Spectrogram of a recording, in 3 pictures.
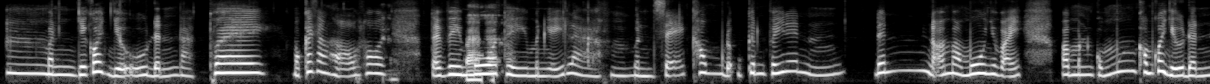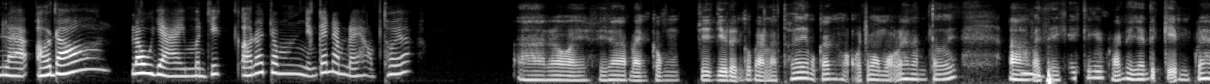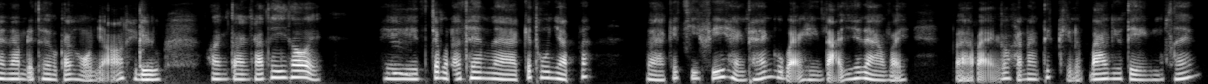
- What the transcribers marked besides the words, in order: other background noise; static; distorted speech; chuckle; tapping
- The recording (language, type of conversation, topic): Vietnamese, advice, Tôi muốn tiết kiệm để mua nhà hoặc căn hộ nhưng không biết nên bắt đầu từ đâu?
